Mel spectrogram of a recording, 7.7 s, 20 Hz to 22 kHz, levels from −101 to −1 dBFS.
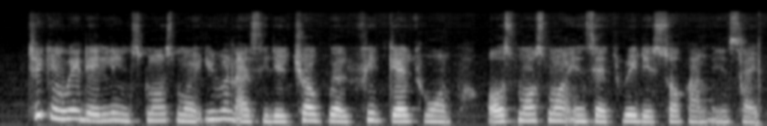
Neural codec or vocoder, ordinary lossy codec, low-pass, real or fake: codec, 44.1 kHz, 7.8 kbps, Pupu-Codec; AAC, 96 kbps; 14.4 kHz; fake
